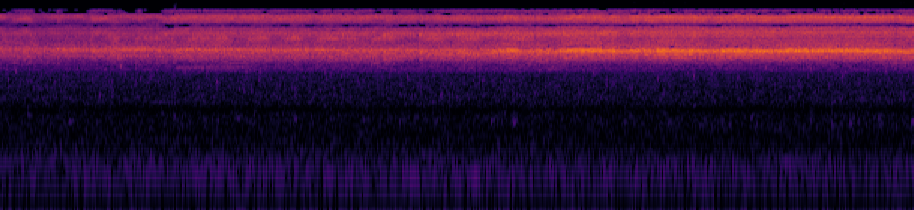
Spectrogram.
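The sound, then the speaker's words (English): A steady, high-pitched drone of locusts at nightfall by a still pond fills the air without a break, growing slightly louder near the end. There are no voices. “The hum of locusts rose in the air.”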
